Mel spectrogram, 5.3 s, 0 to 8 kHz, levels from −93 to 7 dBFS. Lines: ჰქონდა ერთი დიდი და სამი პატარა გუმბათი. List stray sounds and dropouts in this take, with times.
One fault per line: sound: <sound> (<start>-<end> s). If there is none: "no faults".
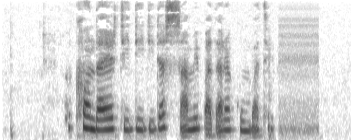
no faults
